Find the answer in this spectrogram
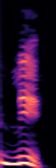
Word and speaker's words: neighs: Hurries, ने, इस word को पढ़ा जाता है ने। नॉइज व्हिच हॉर्सेस मेक, घोड़े की या हॉर्स की बोलने की आवाज को कहते हैं ने, ठीक है, और उसकी स्पेलिंग है NEIGHS। इसको किस तरह प्रोनाउंस किया जाता है? आपकी बुक में भी लिखा है NAY।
